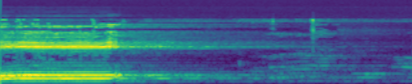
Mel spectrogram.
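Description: A man's voice chanting a line of Arabic verse in a slow melodic recitation, holding the final note steadily before it fades out about half a second in.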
